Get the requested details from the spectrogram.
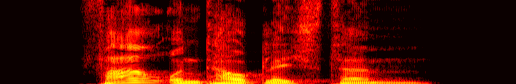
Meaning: strong dative masculine/neuter singular superlative degree of fahruntauglich
- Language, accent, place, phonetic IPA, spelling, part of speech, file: German, Germany, Berlin, [ˈfaːɐ̯ʔʊnˌtaʊ̯klɪçstəm], fahruntauglichstem, adjective, De-fahruntauglichstem.ogg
